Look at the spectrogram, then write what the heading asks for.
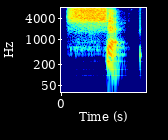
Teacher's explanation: When we say the sh sound, if you put your hand in front of your mouth, you're going to feel it blowing onto you, and it's a continuous flow.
